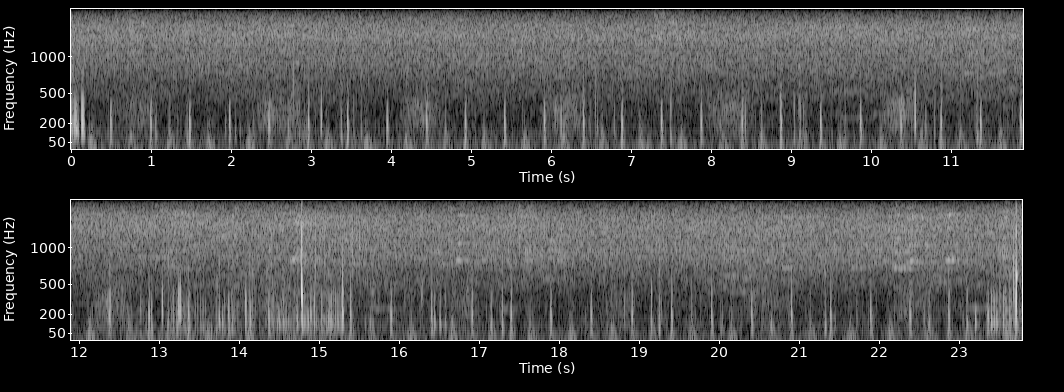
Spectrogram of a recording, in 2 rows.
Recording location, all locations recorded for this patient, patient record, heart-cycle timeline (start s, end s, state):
mitral valve (MV)
aortic valve (AV)+pulmonary valve (PV)+tricuspid valve (TV)+mitral valve (MV)
#Age: Child
#Sex: Female
#Height: 115.0 cm
#Weight: 23.1 kg
#Pregnancy status: False
#Murmur: Absent
#Murmur locations: nan
#Most audible location: nan
#Systolic murmur timing: nan
#Systolic murmur shape: nan
#Systolic murmur grading: nan
#Systolic murmur pitch: nan
#Systolic murmur quality: nan
#Diastolic murmur timing: nan
#Diastolic murmur shape: nan
#Diastolic murmur grading: nan
#Diastolic murmur pitch: nan
#Diastolic murmur quality: nan
#Outcome: Normal
#Campaign: 2015 screening campaign
0.00	0.70	unannotated
0.70	0.82	S1
0.82	0.96	systole
0.96	1.06	S2
1.06	1.20	diastole
1.20	1.32	S1
1.32	1.46	systole
1.46	1.56	S2
1.56	1.70	diastole
1.70	1.80	S1
1.80	1.94	systole
1.94	2.06	S2
2.06	2.20	diastole
2.20	2.32	S1
2.32	2.44	systole
2.44	2.54	S2
2.54	2.68	diastole
2.68	2.82	S1
2.82	2.90	systole
2.90	3.04	S2
3.04	3.18	diastole
3.18	3.28	S1
3.28	3.36	systole
3.36	3.50	S2
3.50	3.66	diastole
3.66	3.78	S1
3.78	3.90	systole
3.90	4.02	S2
4.02	4.16	diastole
4.16	4.30	S1
4.30	4.42	systole
4.42	4.52	S2
4.52	4.66	diastole
4.66	4.74	S1
4.74	4.88	systole
4.88	5.00	S2
5.00	5.14	diastole
5.14	5.24	S1
5.24	5.38	systole
5.38	5.50	S2
5.50	5.64	diastole
5.64	5.76	S1
5.76	5.90	systole
5.90	5.98	S2
5.98	6.12	diastole
6.12	6.26	S1
6.26	6.38	systole
6.38	6.48	S2
6.48	6.60	diastole
6.60	6.70	S1
6.70	6.84	systole
6.84	6.98	S2
6.98	7.10	diastole
7.10	7.20	S1
7.20	7.34	systole
7.34	7.44	S2
7.44	7.60	diastole
7.60	7.72	S1
7.72	7.86	systole
7.86	7.96	S2
7.96	8.12	diastole
8.12	8.24	S1
8.24	8.36	systole
8.36	8.48	S2
8.48	8.62	diastole
8.62	8.72	S1
8.72	8.82	systole
8.82	8.96	S2
8.96	9.08	diastole
9.08	9.22	S1
9.22	9.32	systole
9.32	9.46	S2
9.46	9.60	diastole
9.60	9.72	S1
9.72	9.82	systole
9.82	9.96	S2
9.96	10.12	diastole
10.12	10.22	S1
10.22	10.34	systole
10.34	10.46	S2
10.46	10.62	diastole
10.62	10.72	S1
10.72	10.86	systole
10.86	10.96	S2
10.96	11.10	diastole
11.10	11.20	S1
11.20	11.32	systole
11.32	11.46	S2
11.46	11.60	diastole
11.60	11.70	S1
11.70	11.82	systole
11.82	11.96	S2
11.96	12.12	diastole
12.12	12.24	S1
12.24	12.34	systole
12.34	12.46	S2
12.46	12.60	diastole
12.60	12.70	S1
12.70	12.84	systole
12.84	12.97	S2
12.97	23.79	unannotated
